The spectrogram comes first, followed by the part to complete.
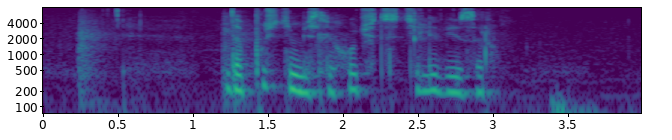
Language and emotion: Russian, neutral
